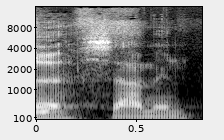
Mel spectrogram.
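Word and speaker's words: Le Samyn: but in the sprint behind, it was Emma Norsgaard who triumphed and then put in a great display also at Le Samin, before I get pronunciation police. – Le Samin.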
